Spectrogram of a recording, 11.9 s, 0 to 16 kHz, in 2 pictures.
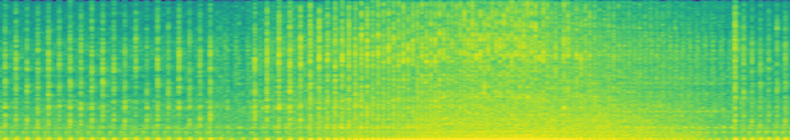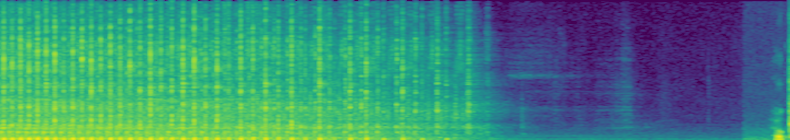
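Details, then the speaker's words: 1980s Troy-Bilt Junior tiller with Tecumseh HS35 single-cylinder engine, started first pull with old oil: pops evenly at about 220 beats a minute, revs up smoothly and drops back, then shuts off; sounds healthy. "well maybe this will be an easy one you know it started first pull the engine sounded good and I could kind of rev it up"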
